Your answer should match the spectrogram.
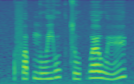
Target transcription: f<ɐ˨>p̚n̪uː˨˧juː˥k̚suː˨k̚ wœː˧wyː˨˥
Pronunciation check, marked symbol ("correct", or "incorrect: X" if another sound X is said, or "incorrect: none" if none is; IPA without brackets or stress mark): incorrect: ɐ˨˥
